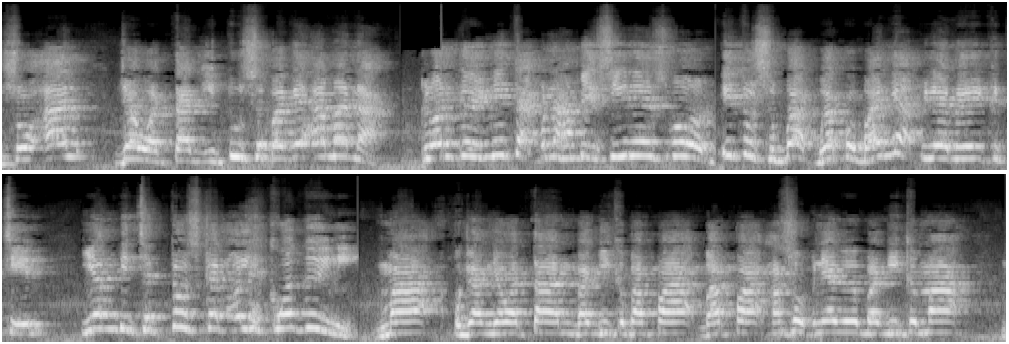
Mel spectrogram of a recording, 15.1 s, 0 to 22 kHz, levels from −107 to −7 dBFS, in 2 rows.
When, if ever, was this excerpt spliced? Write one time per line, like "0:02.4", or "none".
0:03.0
0:05.4
0:10.2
